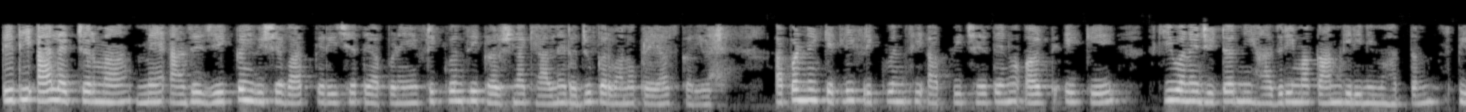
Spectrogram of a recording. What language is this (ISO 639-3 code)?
guj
